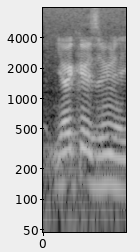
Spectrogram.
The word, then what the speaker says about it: Yokozuna: Yokozuna, yep.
